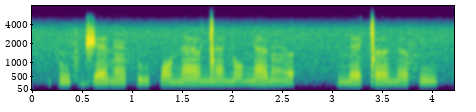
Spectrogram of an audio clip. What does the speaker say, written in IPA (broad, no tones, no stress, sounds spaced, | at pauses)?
θ ũ f d͡ʒ ɛ ð æ̃ θ u p ɔ n æ ɐ̯ ŋ͡ǀ æ n ɔ ŋ æ ɽ æ̃ ɐ̯ | n ɛ ǀ ɜ n ɜ f ũ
